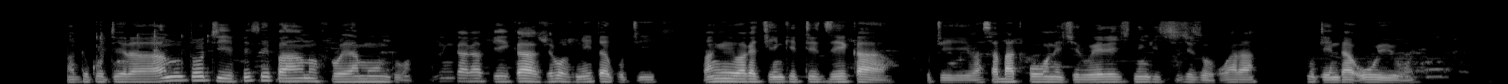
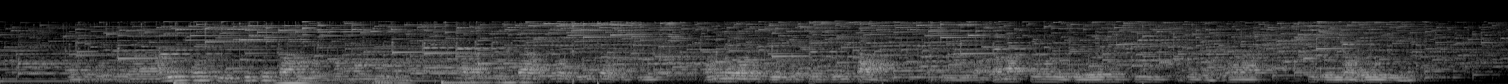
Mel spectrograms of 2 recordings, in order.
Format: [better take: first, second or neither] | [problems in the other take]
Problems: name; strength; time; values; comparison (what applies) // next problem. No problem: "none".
first | background sound (Chime); 3 dB above the speech // room echo; dies away in 0.7 s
